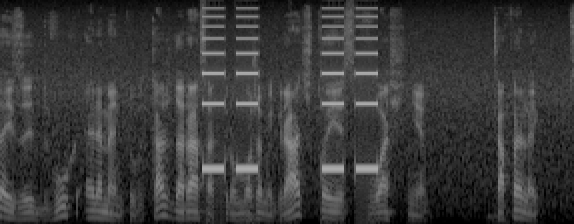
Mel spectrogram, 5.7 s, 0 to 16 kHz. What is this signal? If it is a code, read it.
Beep code, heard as beeps from a small speaker, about 920 Hz, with speech in Polish. 2-2.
